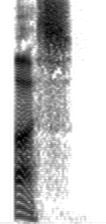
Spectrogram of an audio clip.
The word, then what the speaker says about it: us: Le S final se prononce S. Us. Us.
